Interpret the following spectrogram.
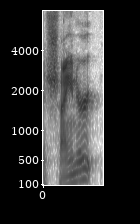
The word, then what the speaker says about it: Scheinert: it correct earlier yes yes that's how you pronounce that yeah shiner i believe the daniels which uh if you don't know about them they also directed swiss army man from 2016.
